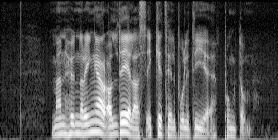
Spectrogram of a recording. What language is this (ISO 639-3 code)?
nor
